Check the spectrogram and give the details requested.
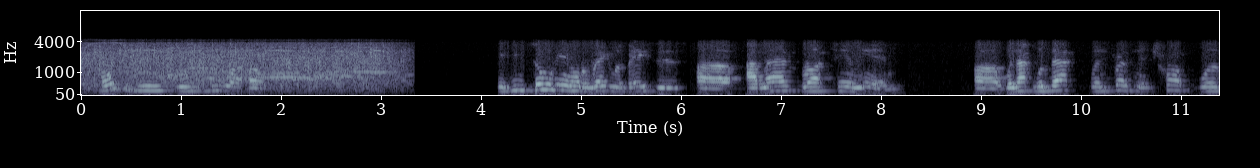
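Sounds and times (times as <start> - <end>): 
audience applause welcoming a guest at a live talk event: 0.0 - 3.4
speech: 0.2 - 2.0, 4.2 - 8.3, 8.9 - 11.3.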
